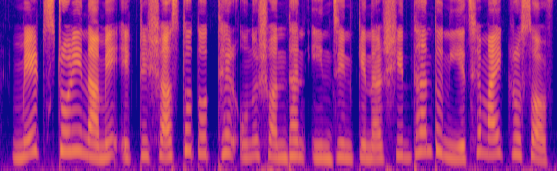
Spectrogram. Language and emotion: Bengali, neutral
